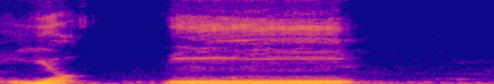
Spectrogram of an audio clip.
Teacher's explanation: یہاں حمزہ ساکن میں جھٹکا ہوگا اور تا کو ہم ایک الف تک کھینچ کر پڑھیں گے کیونکہ یہاں پہ یا مدہ ہو رہا ہے، اس کو پڑھیں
